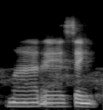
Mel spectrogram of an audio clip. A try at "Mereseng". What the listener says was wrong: Mereseng Pak, bukan Mareseng. Mereseng pakai E Pak.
